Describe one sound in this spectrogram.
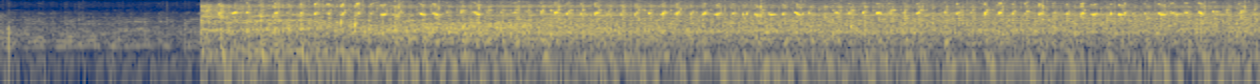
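A tractor engine rumbles loudly right up close.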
